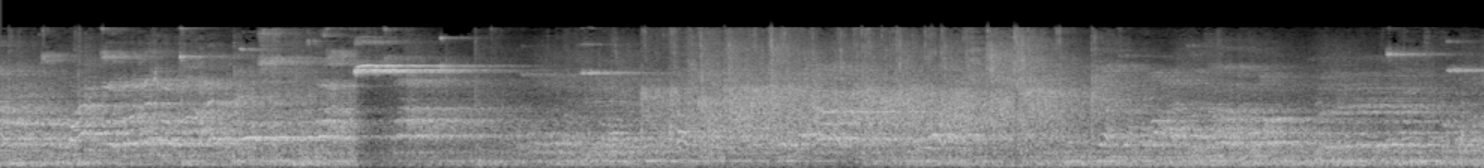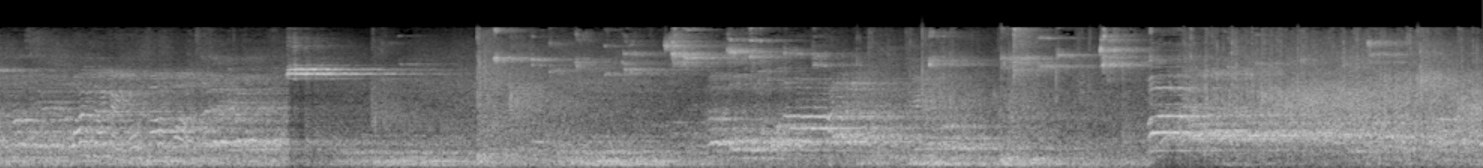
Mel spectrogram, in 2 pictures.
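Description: Young men shout to each other across the court in a large echoing hall.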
